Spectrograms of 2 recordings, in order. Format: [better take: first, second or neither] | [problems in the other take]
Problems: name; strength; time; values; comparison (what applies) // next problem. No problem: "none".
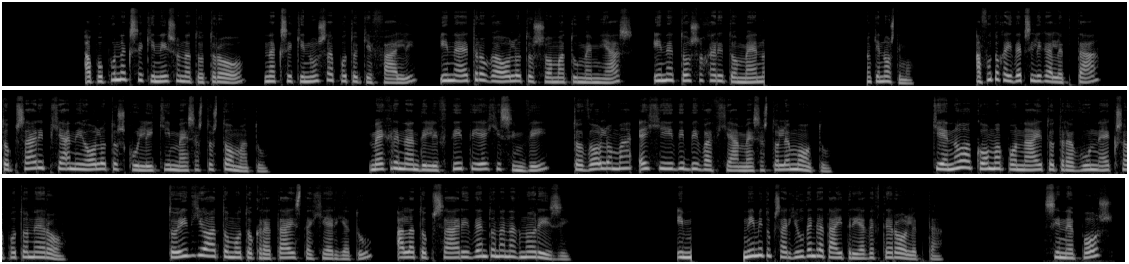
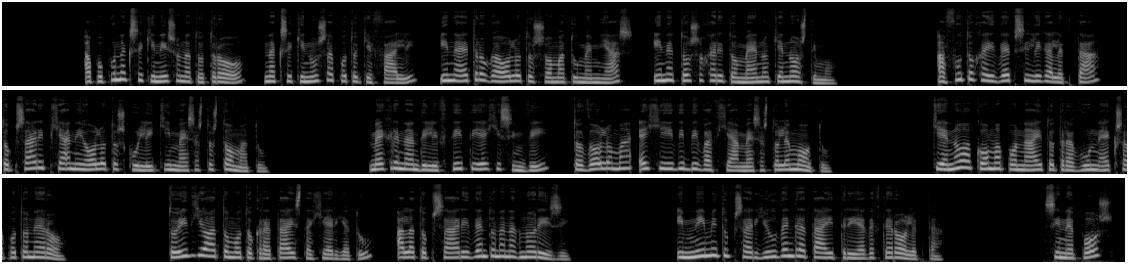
second | audio freezing; at 7.5 s for 1 s and at 29 s for 0.5 s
